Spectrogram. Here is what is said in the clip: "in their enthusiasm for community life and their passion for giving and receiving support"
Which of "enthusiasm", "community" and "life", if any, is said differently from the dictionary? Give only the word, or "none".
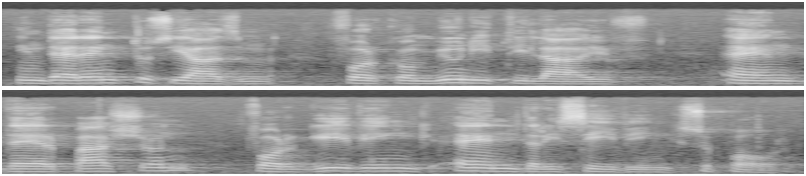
enthusiasm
